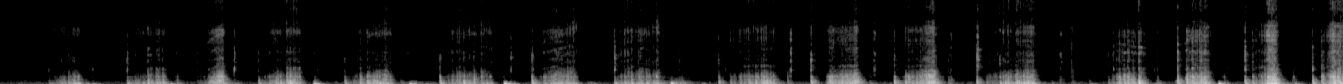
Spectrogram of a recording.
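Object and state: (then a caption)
Bar soap being shaved. A metal blade repeatedly scrapes and shaves the end of a solid oval blue soap bar resting on a table, held by a hand with long nails. Each stroke is a short, dry rasping scrape, heavy in low tones, separated by brief pauses in a loose, uneven rhythm.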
